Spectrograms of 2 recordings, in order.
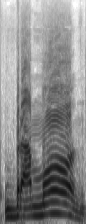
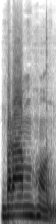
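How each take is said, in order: First: Said in the usual way. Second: ব্রাহ্মণ as "bram-hon"; low-pitched model "bram... hon" for ব্রাহ্মণ; correct pronunciation. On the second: Shown as a demonstration. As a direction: put the m before a sounded h in ব্রাহ্মণ. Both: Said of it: "এটা উচ্চারণ কি হবে বলেন তো".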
